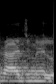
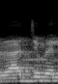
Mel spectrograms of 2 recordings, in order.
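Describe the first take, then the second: First: राजमहल with a simple j, no y; correct pronunciation. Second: राज्यमहल with an extra y after राज; wrong pronunciation. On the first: Teacher gives the right spelling, without the y. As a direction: go straight from राज to महल. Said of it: "राजमहल होता है". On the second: Teacher rejects a misspelling, sounding the extra y. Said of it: "राज्यमहल नहीं होता है". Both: Shown as a demonstration.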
